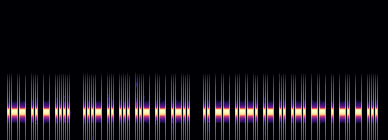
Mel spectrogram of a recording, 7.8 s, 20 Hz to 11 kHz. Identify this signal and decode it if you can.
Morse code, heard as a keyed tone, about 28 wpm, 700 Hz. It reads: WITH VISUAL IMPAIRMENTS
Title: Sets of 5 Words Encore 30wpm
